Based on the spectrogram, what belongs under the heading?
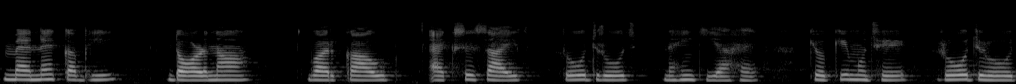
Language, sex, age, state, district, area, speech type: Hindi, female, 30-45, Madhya Pradesh, Jabalpur, urban, spontaneous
